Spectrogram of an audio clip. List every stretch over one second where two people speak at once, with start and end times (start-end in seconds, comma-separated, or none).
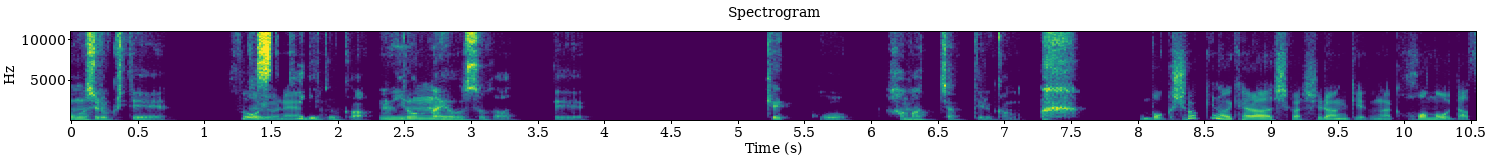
none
